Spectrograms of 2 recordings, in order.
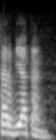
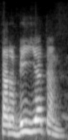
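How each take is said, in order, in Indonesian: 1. Bunyi y pendek dan tunggal. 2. Bunyi y dibunyikan panjang dan digandakan. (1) "ianya tidak bertasdid ya" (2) "bukan tarbiyatan"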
